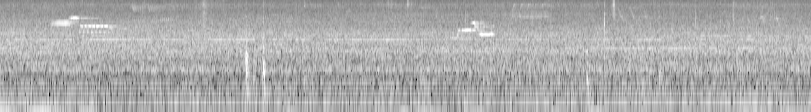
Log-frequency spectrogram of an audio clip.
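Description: Steady buzzing of a mass of honeybees, Saskatraz bees, flying around an open hive just after being moved into new boxes, with a few short faint high chirps.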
